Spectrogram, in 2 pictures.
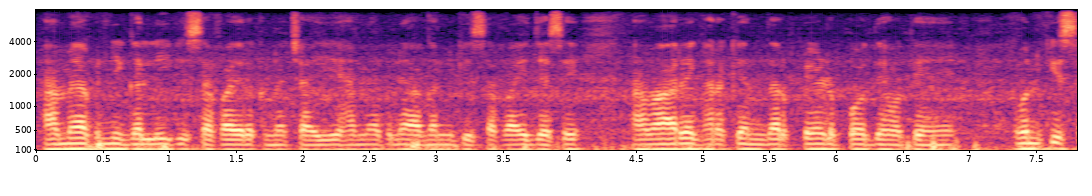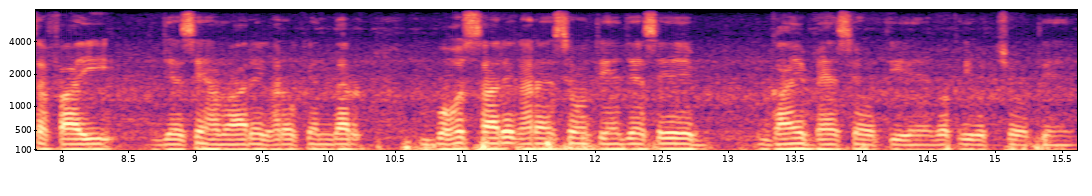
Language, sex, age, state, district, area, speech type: Urdu, male, 30-45, Delhi, Central Delhi, urban, spontaneous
